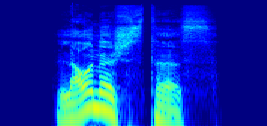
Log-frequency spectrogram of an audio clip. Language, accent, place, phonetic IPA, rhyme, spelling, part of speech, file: German, Germany, Berlin, [ˈlaʊ̯nɪʃstəs], -aʊ̯nɪʃstəs, launischstes, adjective, De-launischstes.ogg
- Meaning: strong/mixed nominative/accusative neuter singular superlative degree of launisch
